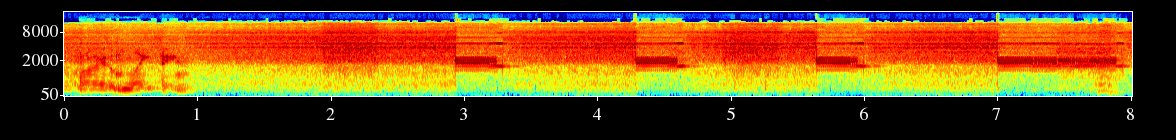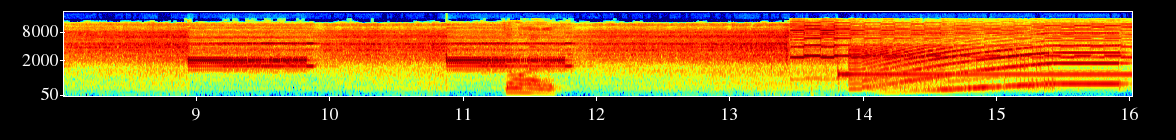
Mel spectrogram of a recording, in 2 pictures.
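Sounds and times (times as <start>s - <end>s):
radio hiss: 0.0s - 8.2s, 9.0s - 12.8s
warbling two-tone data bursts: 13.4s - 16.0s.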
